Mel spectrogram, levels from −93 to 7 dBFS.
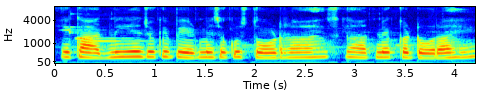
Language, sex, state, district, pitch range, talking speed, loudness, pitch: Hindi, female, Chhattisgarh, Rajnandgaon, 220-240 Hz, 255 wpm, -17 LUFS, 225 Hz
